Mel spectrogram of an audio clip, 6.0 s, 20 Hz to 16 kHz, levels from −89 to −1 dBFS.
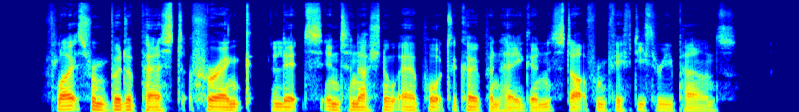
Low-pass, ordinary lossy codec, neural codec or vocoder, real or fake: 14.4 kHz; none; none; real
